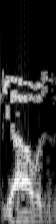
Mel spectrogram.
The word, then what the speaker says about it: Yahweh: you very quickly come to a conclusion that Yod-Heh-Wah-Heh is pronounced Yahweh, that there really isn't any way to refute that based upon the evidence that Yahweh has laid before us.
